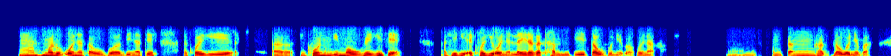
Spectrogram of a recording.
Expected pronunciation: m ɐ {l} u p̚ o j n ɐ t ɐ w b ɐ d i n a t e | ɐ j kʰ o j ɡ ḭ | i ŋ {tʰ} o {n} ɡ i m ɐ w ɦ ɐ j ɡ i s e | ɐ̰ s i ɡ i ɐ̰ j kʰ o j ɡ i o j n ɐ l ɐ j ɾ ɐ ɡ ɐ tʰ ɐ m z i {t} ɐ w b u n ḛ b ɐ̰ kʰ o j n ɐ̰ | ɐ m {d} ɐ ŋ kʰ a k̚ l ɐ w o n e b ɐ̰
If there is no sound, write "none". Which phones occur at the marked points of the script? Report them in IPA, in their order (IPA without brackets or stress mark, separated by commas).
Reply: ɾ, kʰ, n, t, t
